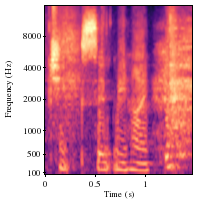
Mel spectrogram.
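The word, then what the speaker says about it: Csikszentmihalyi: um you've heard of it before haven't you cheeks sent me high as it were um so the the man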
